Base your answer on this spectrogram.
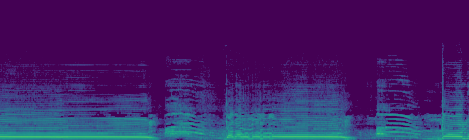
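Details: Domestic cat making a weird noise: a long, flat, steady tonal yowl held about three seconds, then a short broken wavering sound, a second identical sustained tone, and a brief rising cry at the end.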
